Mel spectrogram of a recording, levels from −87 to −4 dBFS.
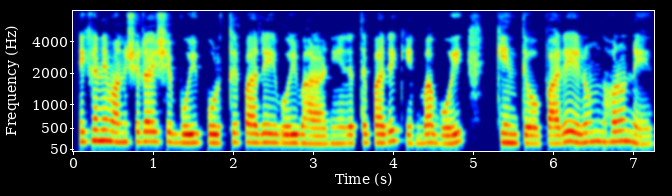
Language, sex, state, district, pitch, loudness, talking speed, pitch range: Bengali, female, West Bengal, Kolkata, 190 Hz, -18 LUFS, 140 wpm, 180-210 Hz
